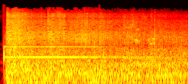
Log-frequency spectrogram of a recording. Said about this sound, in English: On this Tuesday night, an enormous explosion blasts through Beirut. Horrific disaster. Rubble everywhere. Buildings blasted open.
